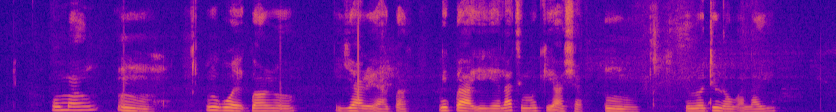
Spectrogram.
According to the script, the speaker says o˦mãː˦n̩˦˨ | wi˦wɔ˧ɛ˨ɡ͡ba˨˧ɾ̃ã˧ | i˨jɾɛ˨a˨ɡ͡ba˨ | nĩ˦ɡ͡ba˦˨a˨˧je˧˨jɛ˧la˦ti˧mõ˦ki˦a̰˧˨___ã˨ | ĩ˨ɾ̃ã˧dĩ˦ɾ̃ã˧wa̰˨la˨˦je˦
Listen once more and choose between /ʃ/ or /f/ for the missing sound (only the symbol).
ʃ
